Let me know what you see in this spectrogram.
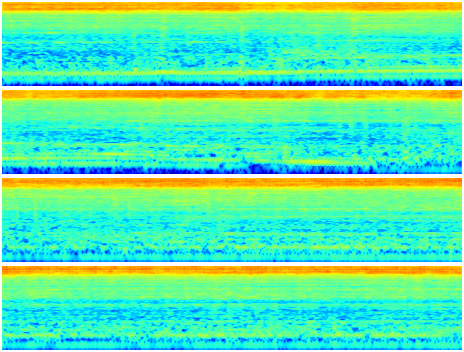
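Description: Small gasoline engine of a Disneyland Autopia ride car running steadily under way, a low drone that dips slightly about eight seconds in.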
